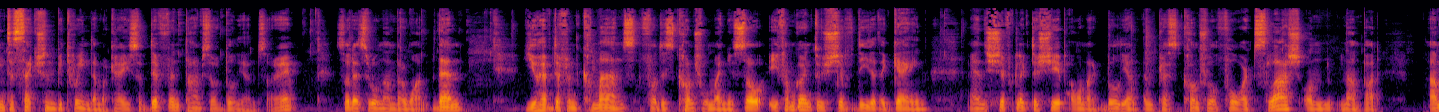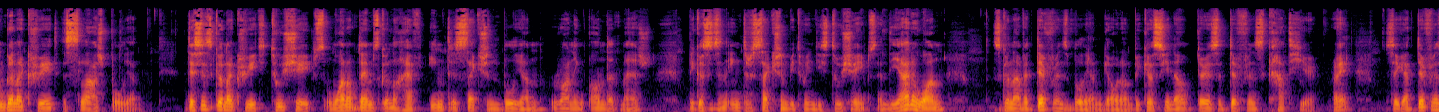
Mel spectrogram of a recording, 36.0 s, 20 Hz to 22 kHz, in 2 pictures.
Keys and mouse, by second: 0.0 middle click, 2.1 middle click, 2.7 middle click, 5.2 shift+middle click, 5.9 middle click, 6.5-6.8 shift+middle drag, 10.4 shift+click, 10.4 shift+d, 10.8 click, 12.8 shift+click, 15.7 ctrl+KP_Divide, 18.1-18.7 middle drag, 20.2-20.6 shift+middle drag, 21.5 shift+middle click, 27.1-27.5 middle drag, 28.6-29.0 middle drag, 29.3 click, 31.9-34.8 middle drag, 35.6 middle click.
